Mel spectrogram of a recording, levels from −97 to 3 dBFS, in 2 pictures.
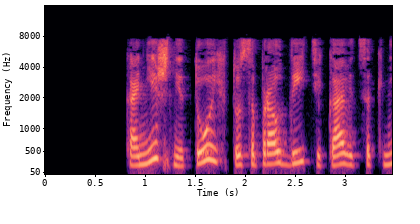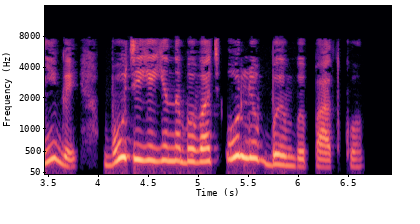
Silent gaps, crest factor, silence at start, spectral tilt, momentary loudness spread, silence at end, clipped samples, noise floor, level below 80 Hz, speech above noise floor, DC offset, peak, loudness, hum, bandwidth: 4.01-4.05 s, 6.11-6.17 s, 6.44-6.48 s; 14 dB; 0.8 s; -3.5 dB/octave; 12 LU; 0.3 s; under 0.1%; under -90 dBFS; -62 dBFS; over 74 dB; under 0.1%; -2 dBFS; -16 LUFS; none; 8 kHz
